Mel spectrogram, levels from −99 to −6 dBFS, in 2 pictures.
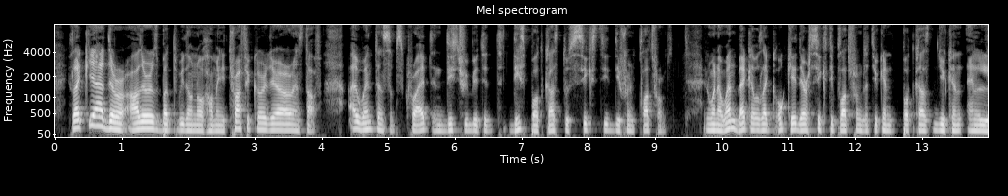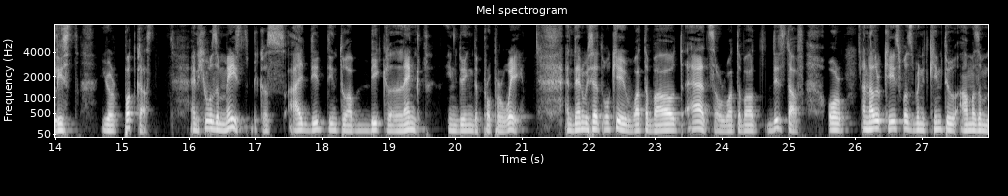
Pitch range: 115-130 Hz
